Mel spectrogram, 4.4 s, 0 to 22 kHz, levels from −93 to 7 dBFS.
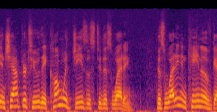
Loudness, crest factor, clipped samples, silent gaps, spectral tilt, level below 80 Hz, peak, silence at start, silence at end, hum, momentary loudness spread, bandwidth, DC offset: -18 LUFS; 14 dB; under 0.1%; none; -5.5 dB/octave; -42 dBFS; -4 dBFS; 0 s; 0 s; none; 6 LU; 16 kHz; under 0.1%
